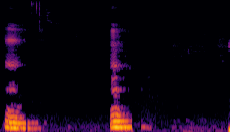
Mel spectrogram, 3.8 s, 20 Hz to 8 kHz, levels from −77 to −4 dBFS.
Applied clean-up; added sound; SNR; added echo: none; none; none; none.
